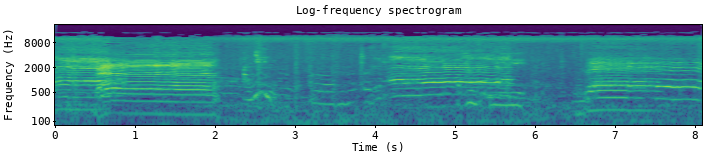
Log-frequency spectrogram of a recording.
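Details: Bleating of Garut sheep at a ram-fighting event on a Cilawu farm in Garut, West Java: three loud, drawn-out quavering bleats about two seconds each, separated by quieter voices of people.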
